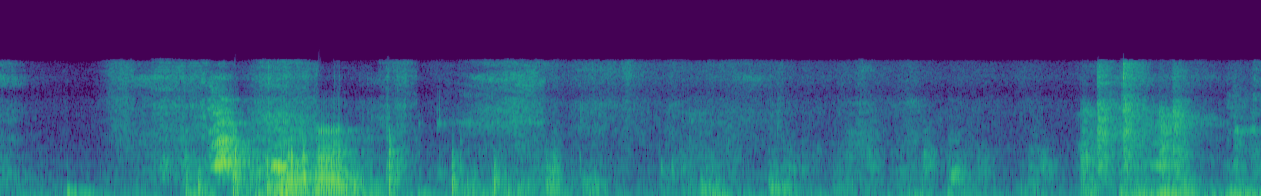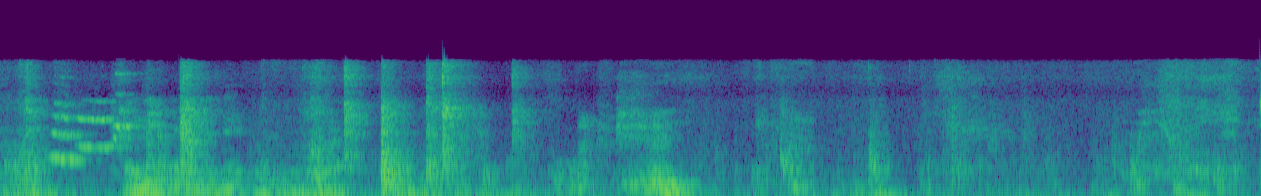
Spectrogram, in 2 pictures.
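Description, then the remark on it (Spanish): A small female dog shuffles about right beside the speaker, letting out soft, breathy whimpers and whines in short bursts, with rustling and bumping movement and some indistinct murmuring in the background. “Traje a mi perrita para que estuviera aquí al lado mío y no esté peleando allá afuera con los gatos.”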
